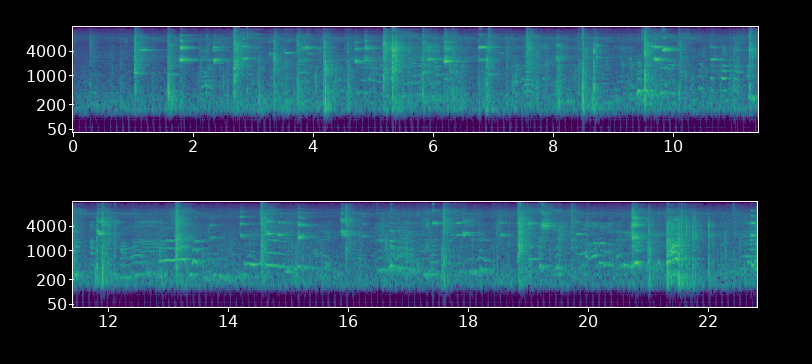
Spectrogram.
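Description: Badminton rally: rackets striking the shuttlecock about once a second in a long exchange, with short shoe squeaks on the wooden court floor between the hits.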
